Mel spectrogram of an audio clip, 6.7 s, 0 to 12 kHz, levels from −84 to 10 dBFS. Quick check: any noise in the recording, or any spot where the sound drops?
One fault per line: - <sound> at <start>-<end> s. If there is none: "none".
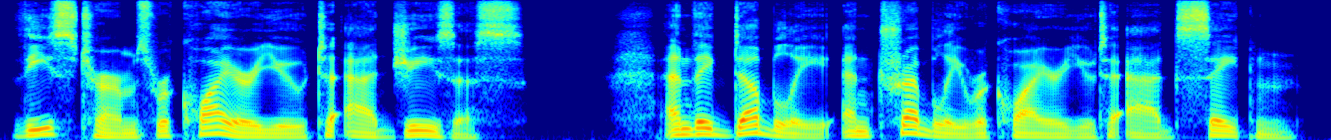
none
